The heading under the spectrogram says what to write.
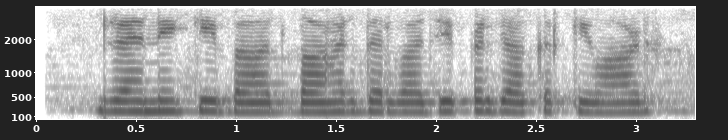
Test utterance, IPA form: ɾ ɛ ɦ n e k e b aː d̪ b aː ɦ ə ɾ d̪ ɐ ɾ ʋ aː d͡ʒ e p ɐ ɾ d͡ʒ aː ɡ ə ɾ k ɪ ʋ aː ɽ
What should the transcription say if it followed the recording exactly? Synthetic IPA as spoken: ɾ ɛ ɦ n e k e b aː d̪ b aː ɦ ə ɾ d̪ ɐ ɾ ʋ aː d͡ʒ e p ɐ ɾ d͡ʒ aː k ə ɾ k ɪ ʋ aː ɽ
